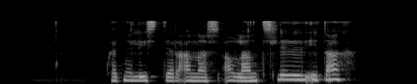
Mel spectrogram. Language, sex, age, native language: Icelandic, female, 60-69, Icelandic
